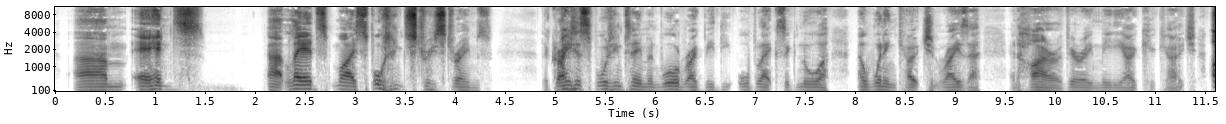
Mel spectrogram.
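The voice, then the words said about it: Hoarse, strained voice. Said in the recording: “I'm getting a bit hoarse now.”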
